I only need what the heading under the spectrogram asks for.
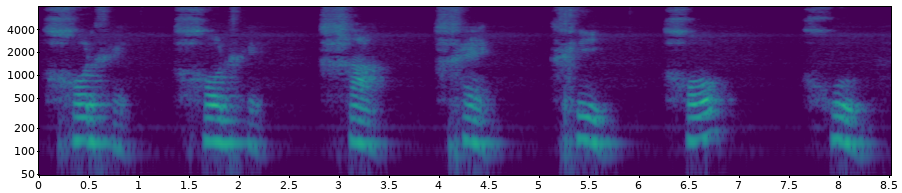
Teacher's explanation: So we almost close all our throat, so only a little bit of air can come out. You have to put your tongue down, look, and close, almost close all the way of the air, and just leave a little bit. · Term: J sound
